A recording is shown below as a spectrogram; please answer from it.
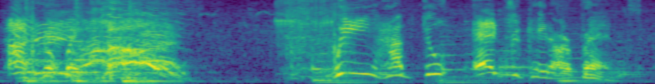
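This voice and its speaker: A very high, slow-talking cartoon wild man of the jungle. He is dim, good-natured and childishly dramatic, with pitch that leaps about over loud music. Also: wildly swooping pitch, gravelly, a loud crowd, full character voice. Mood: earnest, declaiming. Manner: childlike, third-person speech, dramatic. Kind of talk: animated cartoon voice acting.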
